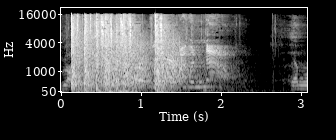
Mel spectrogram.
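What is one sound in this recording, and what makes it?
A rifle fires a loud burst of gunshots.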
